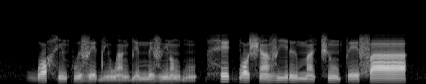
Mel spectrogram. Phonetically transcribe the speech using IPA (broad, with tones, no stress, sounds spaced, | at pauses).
ɡ͡b ɔ˧ h ĩ˧ kʷ e˧ v e˨ d ĩ˨ w ã˨ ɡ͡b e˧ m e˧ v ĩ˧ ɾ ɔ̃˨ ɡ͡b ũ˨ | h eː˦ ɡ͡b ɔ˧ ʃ ã˦ v iː˦ ɾ ɨ˧ m ã˧ t͡ʃ ũ˦˨ p e˦ f aː˦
